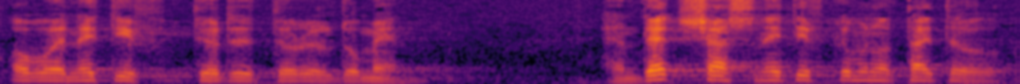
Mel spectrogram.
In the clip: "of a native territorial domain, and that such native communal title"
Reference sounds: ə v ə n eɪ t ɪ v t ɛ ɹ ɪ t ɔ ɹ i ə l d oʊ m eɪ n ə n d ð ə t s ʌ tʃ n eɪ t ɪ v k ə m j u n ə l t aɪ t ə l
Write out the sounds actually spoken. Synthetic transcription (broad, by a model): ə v ə n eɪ t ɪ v t ɛ ɹ ɪ t ɔ ɹ i ə l d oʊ m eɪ n ə n d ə t ʃ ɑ s n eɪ t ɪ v k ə m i n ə l t aɪ t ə l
